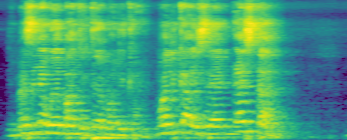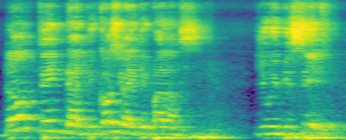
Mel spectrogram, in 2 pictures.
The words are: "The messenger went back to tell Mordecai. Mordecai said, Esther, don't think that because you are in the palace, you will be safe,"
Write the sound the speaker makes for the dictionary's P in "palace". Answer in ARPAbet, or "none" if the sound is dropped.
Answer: B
